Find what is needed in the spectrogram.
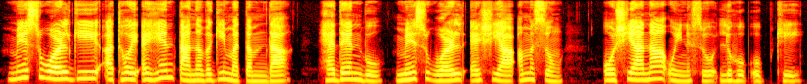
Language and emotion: Manipuri, neutral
